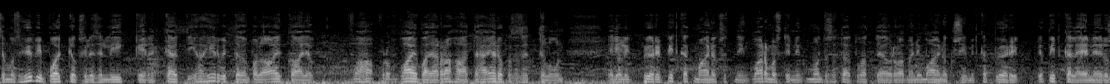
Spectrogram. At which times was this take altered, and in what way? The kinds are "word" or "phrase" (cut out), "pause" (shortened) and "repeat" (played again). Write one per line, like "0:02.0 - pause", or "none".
0:01.6 - word
0:06.2 - word
0:07.5 - word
